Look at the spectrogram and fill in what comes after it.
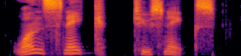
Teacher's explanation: the sound starts with the S, which is in my mouth, blowing the air between my teeth. Not in the vocal cords.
